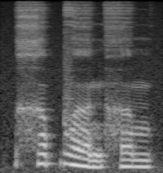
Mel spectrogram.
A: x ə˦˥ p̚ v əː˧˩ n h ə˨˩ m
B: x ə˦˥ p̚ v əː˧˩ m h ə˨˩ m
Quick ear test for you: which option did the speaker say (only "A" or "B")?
A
